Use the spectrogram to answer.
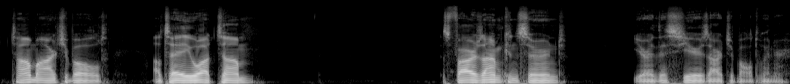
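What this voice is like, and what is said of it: Put-on Irish accent. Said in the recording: “I'm getting Line of Duty Hastings vibes. ... the Irish accent”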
